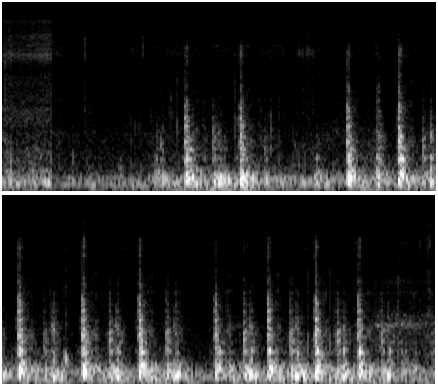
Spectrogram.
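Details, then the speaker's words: Chrysler Sebring front end, engine off, wheel shaken hard by hand: sharp irregular clunks three or four a second from worn inner tie rods; inner and outer tie rods replaced. "if I shake the wheel real hard hear that there's something in there that's really causing that to make a lot of"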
